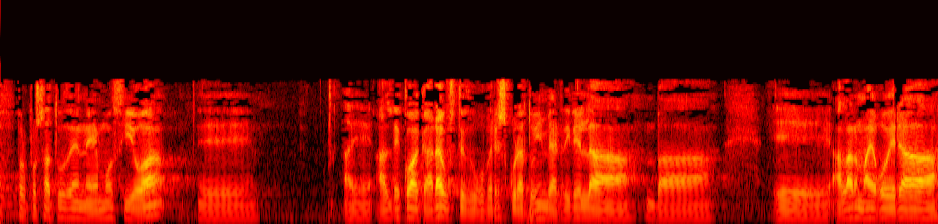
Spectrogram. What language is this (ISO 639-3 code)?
eus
